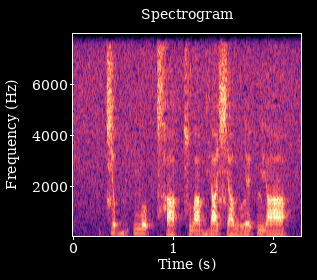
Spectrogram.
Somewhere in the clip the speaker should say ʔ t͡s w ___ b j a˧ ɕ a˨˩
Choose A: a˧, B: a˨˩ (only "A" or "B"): A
